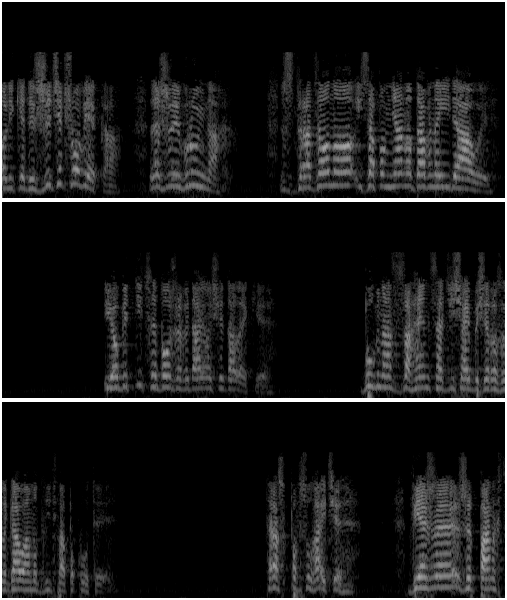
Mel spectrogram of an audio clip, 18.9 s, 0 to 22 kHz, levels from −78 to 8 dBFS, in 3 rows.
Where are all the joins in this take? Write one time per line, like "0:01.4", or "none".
none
